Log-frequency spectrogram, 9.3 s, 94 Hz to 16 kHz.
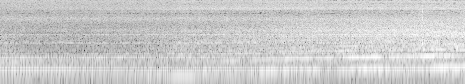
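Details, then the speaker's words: Quiet, steady whir rising gently in pitch as an industrial 220-235 V AC fan on a variac speeds up with increasing voltage, with no rubbing or ticking; a healthy fan. "you can really start to feel the cooling effect or the airflow of this fan and the noise"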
